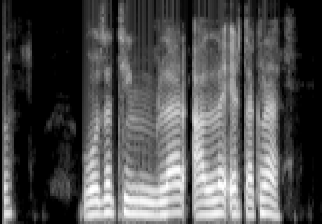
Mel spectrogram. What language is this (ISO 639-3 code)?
uzb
